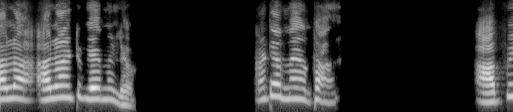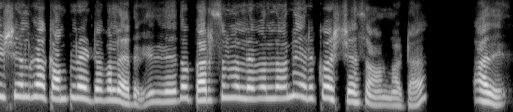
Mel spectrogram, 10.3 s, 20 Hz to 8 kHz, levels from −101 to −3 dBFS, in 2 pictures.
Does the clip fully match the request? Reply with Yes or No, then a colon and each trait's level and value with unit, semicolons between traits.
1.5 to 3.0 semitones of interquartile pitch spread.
No: average, 5.0 semitones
